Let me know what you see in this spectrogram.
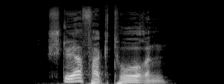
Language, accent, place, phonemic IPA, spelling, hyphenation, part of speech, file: German, Germany, Berlin, /ˈʃtøːɐ̯fakˌtoːʁən/, Störfaktoren, Stör‧fak‧to‧ren, noun, De-Störfaktoren.ogg
- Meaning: plural of Störfaktor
